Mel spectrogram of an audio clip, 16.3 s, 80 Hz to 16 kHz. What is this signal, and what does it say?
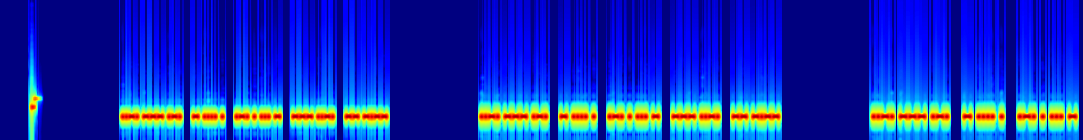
Morse code, heard as a keyed tone, about 38 wpm, 700 Hz. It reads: FOR THE REST OF MY FOR THE REST OF MY FOR THE REST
